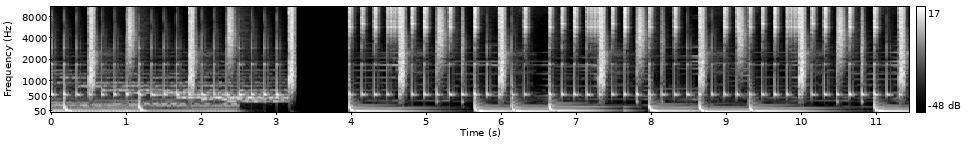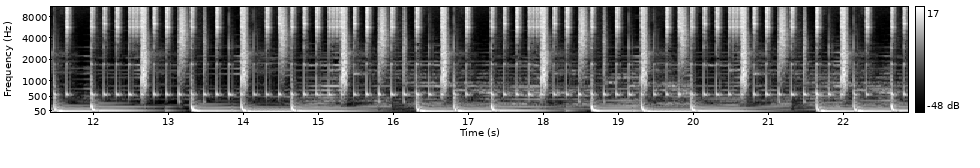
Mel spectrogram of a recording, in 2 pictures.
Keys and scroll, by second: 0.1 space, 0.7 space, 1.2 ctrl+z, 2.2 ctrl+z, 3.2 space, 5.7 space, 6.5 ctrl+s, 8.0 space, 11.5 ctrl+s, 12.7 space, 13.5 ctrl+z, 13.9 space, 14.1 space, 18.8 ctrl+z, 19.1-22.8 typing, 20.8 ctrl+z, 21.6 ctrl+z, 22.4 ctrl+z, 22.7 ctrl+z.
